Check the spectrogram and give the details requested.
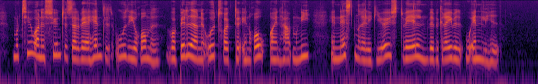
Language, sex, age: Danish, female, 50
